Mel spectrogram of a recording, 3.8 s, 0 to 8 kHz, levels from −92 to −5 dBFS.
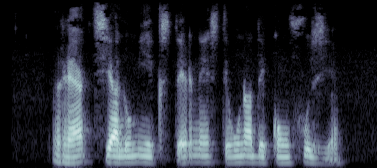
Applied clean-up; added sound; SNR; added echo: none; none; none; none.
